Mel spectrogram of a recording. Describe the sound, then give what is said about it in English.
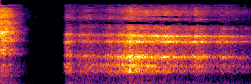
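A short breathy sound, then a brief silence, followed by a longer airy exhale that wavers and catches unevenly, demonstrating a hitched exhale in a breathing exercise, with no talking. “exhale on a slow, steady stream without any hitches in it. You don't want to hear, you want to exhale”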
